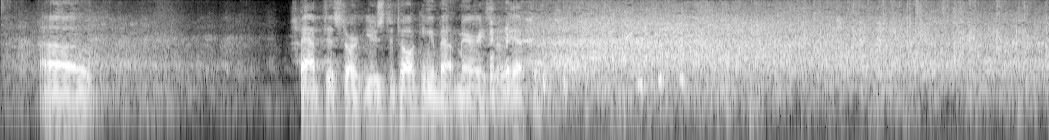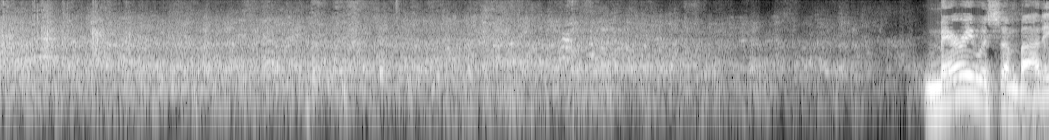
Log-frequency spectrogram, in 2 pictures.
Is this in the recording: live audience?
yes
